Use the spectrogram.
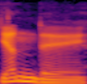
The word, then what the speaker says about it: Hyundai: It's pronounced Hyundai.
